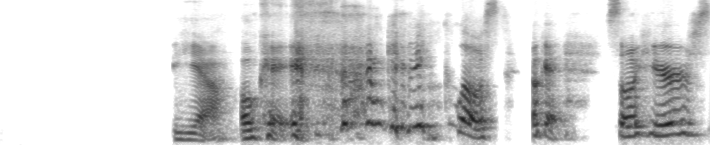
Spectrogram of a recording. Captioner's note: laughs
